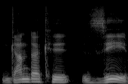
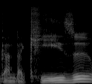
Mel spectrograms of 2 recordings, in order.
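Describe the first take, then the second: First: The name ends in a long ee sound. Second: The name ends like the word käse. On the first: The speaker calls it right. "Nein, Ganderkesee, weil hinten ist ein S mit einem doppelten E" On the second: The speaker calls it wrong. "wo einige sagen Ganderkäse"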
